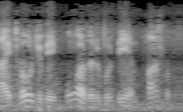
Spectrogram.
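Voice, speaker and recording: A man's voice: deep voice, big pitch swings, very fast, a bit bright. A man playing a firm, earnest scientist crime-fighter with an authoritative manner in a 1940s radio drama. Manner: authoritative, explanatory. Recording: muffled, noisy 1940s radio recording.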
